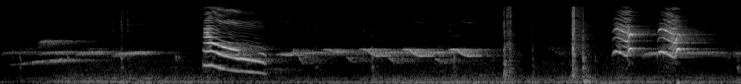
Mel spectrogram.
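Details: Masked laughingthrush in full voice mixes soft whistles, a loud, harsh, falling note, a run of dipping whistled notes, and two sharp, bright calls near the end, with a few clicks between them.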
